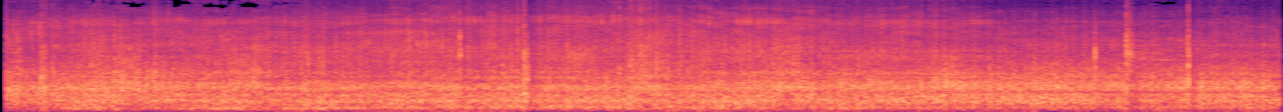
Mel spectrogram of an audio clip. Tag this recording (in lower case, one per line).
skateboarding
